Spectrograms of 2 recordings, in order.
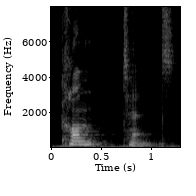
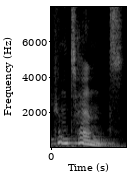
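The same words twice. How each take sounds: First: The stress is on the first syllable. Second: The stress is on the second syllable. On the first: It means information or entertainment material. The speaker calls it wrong. "not I am feeling very content" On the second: It means feeling satisfied and happy. The speaker calls it right. "I'm feeling pretty content at the moment"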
